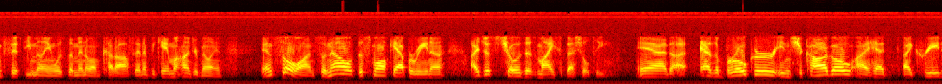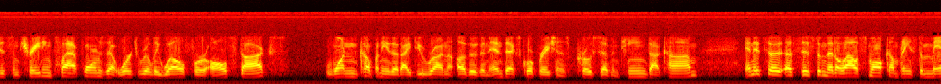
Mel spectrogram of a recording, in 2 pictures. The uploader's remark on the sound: called into SmallCapVoice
